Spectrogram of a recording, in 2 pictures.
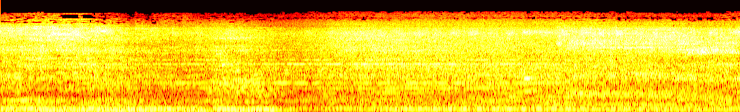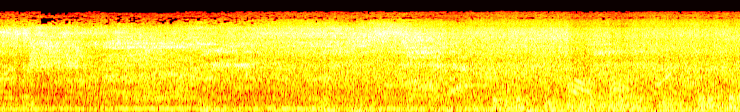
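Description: Steady low mechanical rumble of a theme-park boat ride moving through its show building, under the ride's soundtrack of voices and music.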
